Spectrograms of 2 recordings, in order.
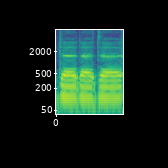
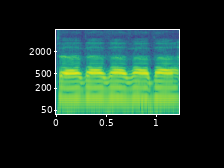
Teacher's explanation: that kind of smooth continuous th sound with less tongue pressure against your upper teeth so that it's able to vibrate continuously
